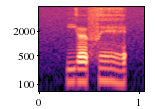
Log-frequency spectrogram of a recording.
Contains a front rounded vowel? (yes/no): yes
